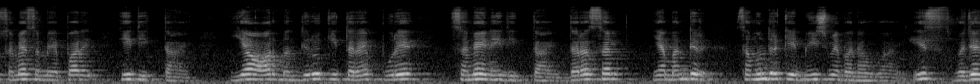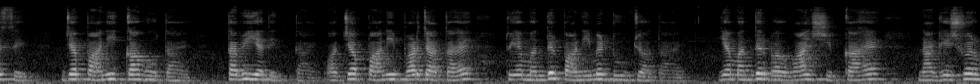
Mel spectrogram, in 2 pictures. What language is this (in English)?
Hindi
